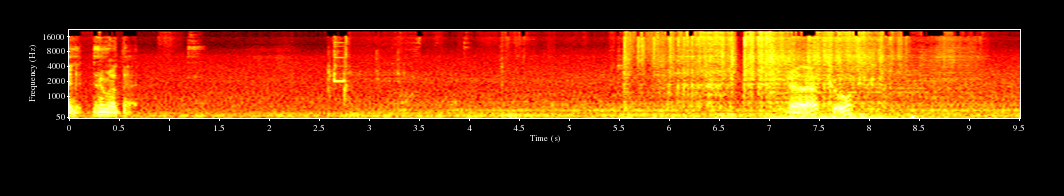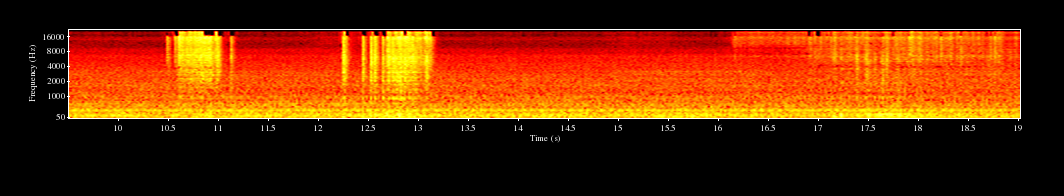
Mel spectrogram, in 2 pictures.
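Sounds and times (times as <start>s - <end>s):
microwave oven humming: 0.0s - 19.0s
electrical arcing crackle: 2.8s - 9.4s, 10.5s - 11.2s, 12.2s - 13.2s, 16.1s - 19.0s.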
